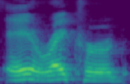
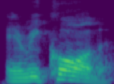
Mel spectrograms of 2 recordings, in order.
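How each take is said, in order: First: RECORD stressed on the first syllable, REC-ord. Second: "record" stressed on the second syllable, re-CORD; wrong syllable stressed. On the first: Teacher models the noun for learners, stress on first syllable of "record". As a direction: land hard on the start of "record". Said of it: "l'accent tonique se trouve sur la première". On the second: Teacher shows learners the mistake, "record" stressed on its last syllable. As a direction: lean on the end of "record". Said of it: "et pas". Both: Shown as a demonstration.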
